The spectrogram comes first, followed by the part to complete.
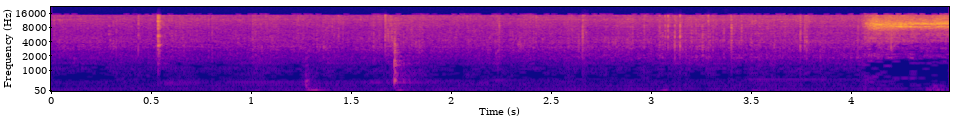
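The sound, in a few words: pork chops frying in a frying pan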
